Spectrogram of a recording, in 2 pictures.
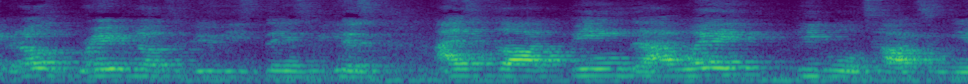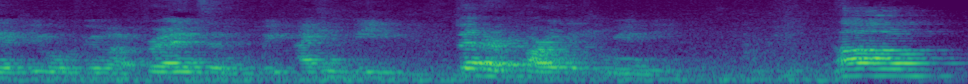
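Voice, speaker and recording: A young man raised in Shanghai, giving an animated opening talk at a design meetup, telling personal stories with frequent filler "uh". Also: sits high, recorded from a distance, a little hiss or hum. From Nepal-born, raised in Shanghai, China. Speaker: meetup host and speaker. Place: event space with an audience. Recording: very echoey hall, voice from afar.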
